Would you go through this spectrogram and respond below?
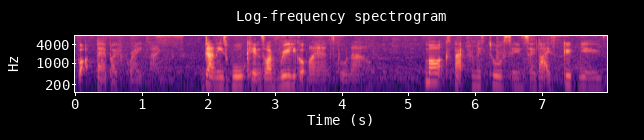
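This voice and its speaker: A woman's voice: lowish voice, measured pace, a bit bright. An actress playing an eager, earnest English woman in a naturalistic audio drama. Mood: friendly. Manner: friendly, earnest. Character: eager, friendly young mother and campaigner.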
